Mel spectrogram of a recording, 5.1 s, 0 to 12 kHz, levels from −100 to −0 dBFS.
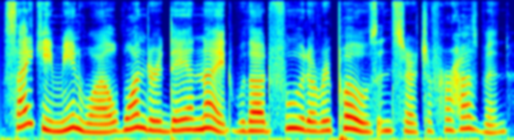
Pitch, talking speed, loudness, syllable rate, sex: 240 Hz, 175 wpm, -15 LUFS, 4.8 syllables/s, female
